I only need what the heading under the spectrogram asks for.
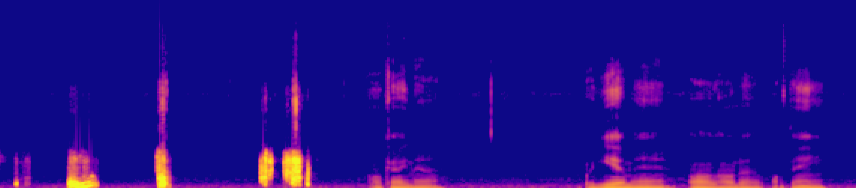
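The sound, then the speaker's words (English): Choppy, glitching phone-call audio: a few sharp digital chirps and clicks, then broken, stuttering fragments of a distorted voice cutting in and out between brief silences. “Phone glitching and stuff. I thought something was wrong with the recording.”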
